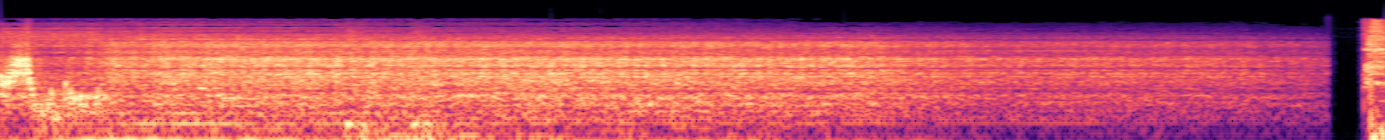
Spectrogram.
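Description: A steady rumbling noise with a deep low drone underneath, slowly fading out over the last few seconds and then cutting off.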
